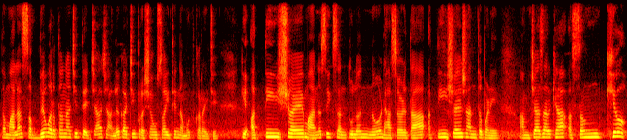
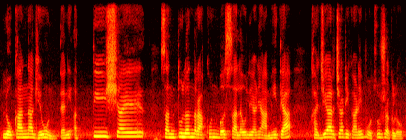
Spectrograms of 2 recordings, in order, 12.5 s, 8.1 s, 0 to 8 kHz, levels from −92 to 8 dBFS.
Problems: constant background noise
